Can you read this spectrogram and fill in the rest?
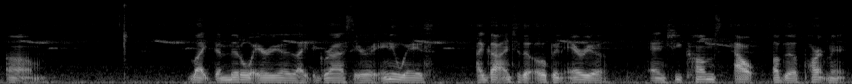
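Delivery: ordinary delivery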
